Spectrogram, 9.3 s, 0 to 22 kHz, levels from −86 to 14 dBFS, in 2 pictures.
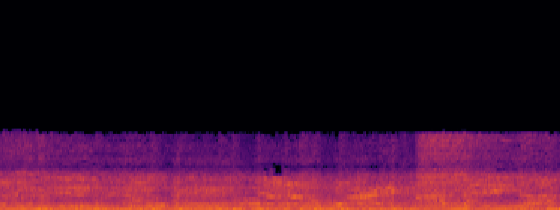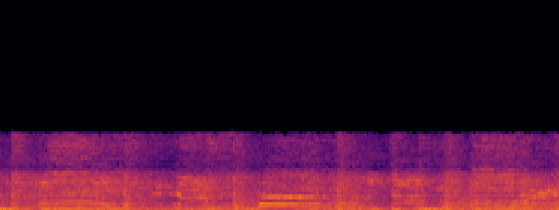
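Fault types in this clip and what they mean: Skip ahead: At 3.45 s, roughly a second of queued sound is dropped. Playback jumps forward with no gap, the two sides spliced almost directly.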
